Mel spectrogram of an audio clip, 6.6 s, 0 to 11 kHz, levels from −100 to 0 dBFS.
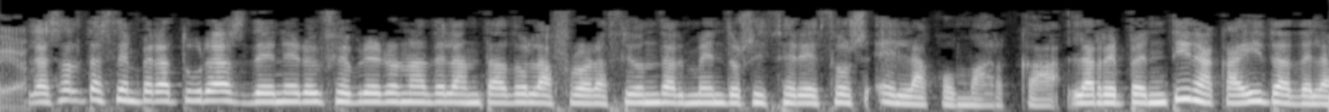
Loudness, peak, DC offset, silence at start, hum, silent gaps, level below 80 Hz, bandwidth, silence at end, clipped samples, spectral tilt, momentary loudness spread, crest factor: -18 LUFS; -2 dBFS; under 0.1%; 0 s; none; none; -48 dBFS; 8.2 kHz; 0 s; under 0.1%; -7 dB/octave; 5 LU; 16 dB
